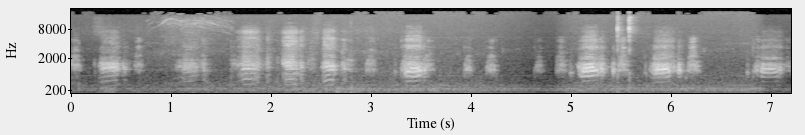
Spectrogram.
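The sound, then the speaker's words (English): A duck quacks over and over in quick, uneven, loud bursts, with brief pauses between runs of nasal calls and no voices alongside. “Insert quacking up joke here.”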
